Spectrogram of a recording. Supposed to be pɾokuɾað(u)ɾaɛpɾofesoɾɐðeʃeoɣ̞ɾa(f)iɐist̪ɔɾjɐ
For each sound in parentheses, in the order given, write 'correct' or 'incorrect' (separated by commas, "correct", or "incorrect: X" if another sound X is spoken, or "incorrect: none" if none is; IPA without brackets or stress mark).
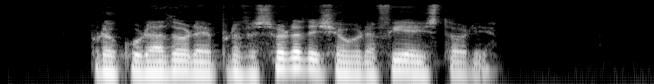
incorrect: o, correct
